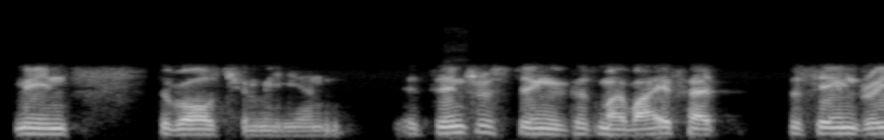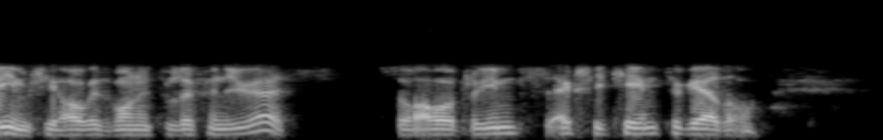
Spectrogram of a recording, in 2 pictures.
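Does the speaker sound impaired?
No.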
